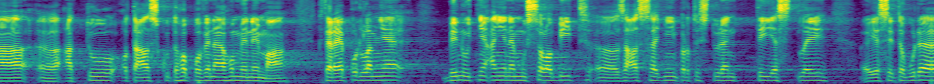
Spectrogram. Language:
Czech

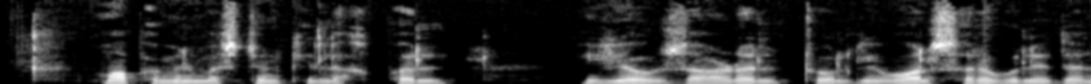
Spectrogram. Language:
Pashto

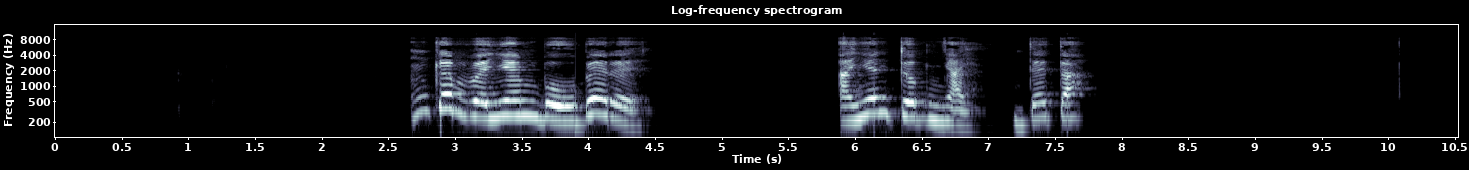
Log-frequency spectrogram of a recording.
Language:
Ibibio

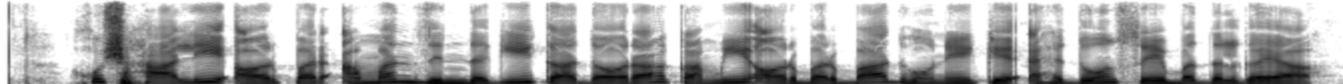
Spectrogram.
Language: Urdu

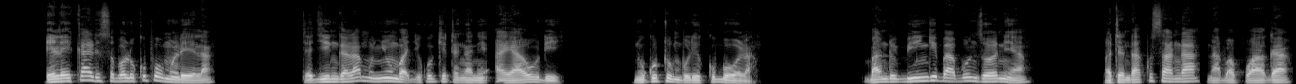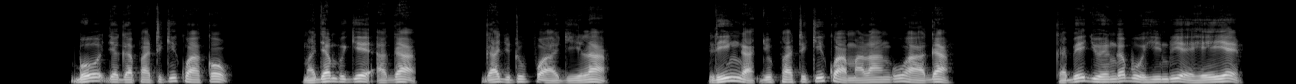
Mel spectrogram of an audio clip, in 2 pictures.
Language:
Matengo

